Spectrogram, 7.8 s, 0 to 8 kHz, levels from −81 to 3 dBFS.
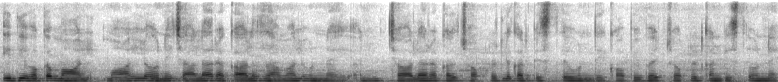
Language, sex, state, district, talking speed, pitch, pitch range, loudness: Telugu, female, Andhra Pradesh, Sri Satya Sai, 145 wpm, 170 Hz, 165-175 Hz, -17 LUFS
